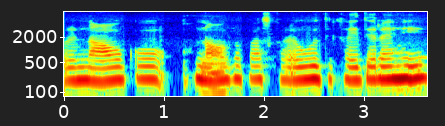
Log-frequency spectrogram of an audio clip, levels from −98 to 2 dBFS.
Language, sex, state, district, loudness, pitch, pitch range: Hindi, female, Chhattisgarh, Korba, -13 LUFS, 205 Hz, 195-205 Hz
